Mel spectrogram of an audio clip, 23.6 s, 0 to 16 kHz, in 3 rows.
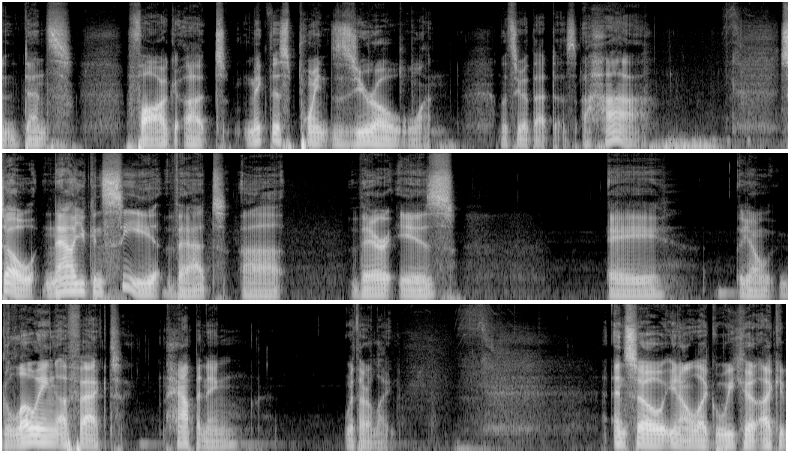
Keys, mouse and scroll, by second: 3.0-4.0 typing, 4.5 Return, 20.9-22.4 middle drag.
